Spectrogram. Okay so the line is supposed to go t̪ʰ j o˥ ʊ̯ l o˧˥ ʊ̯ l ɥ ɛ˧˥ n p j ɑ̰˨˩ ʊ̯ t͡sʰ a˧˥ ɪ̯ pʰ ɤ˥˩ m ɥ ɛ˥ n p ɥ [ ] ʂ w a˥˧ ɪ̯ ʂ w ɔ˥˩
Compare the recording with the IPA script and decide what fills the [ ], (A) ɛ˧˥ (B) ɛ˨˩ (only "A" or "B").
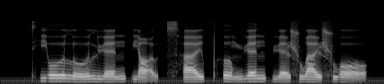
A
